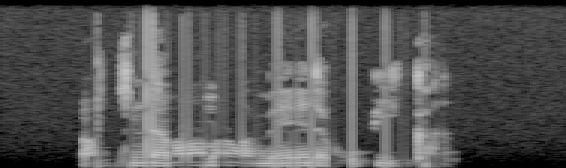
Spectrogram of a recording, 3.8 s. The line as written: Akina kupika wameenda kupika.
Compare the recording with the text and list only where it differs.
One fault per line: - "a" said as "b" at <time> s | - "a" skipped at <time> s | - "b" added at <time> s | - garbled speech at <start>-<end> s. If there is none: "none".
- "kupika" said as "mama" at 1.1 s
